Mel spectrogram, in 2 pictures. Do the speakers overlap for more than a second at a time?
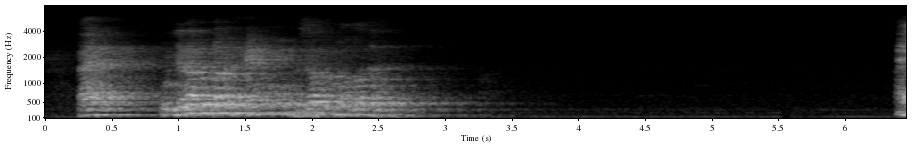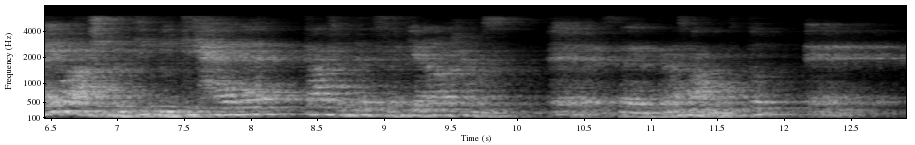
No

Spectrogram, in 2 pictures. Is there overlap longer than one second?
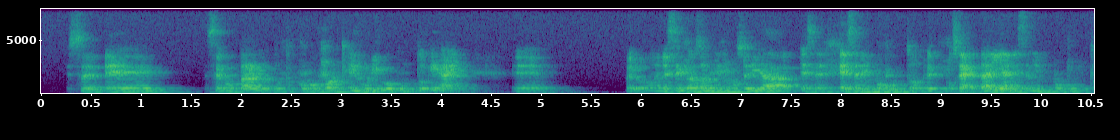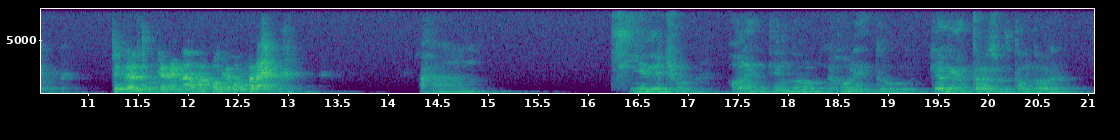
No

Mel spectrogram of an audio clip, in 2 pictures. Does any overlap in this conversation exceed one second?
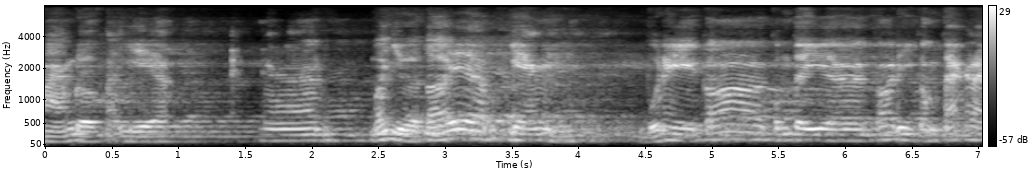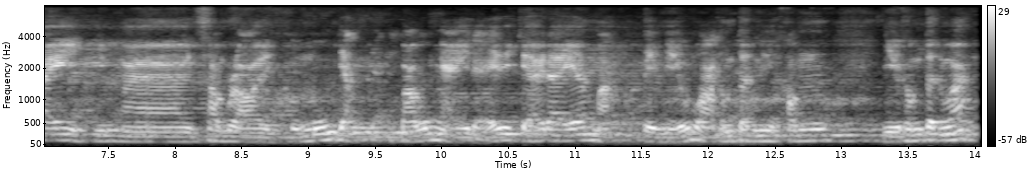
No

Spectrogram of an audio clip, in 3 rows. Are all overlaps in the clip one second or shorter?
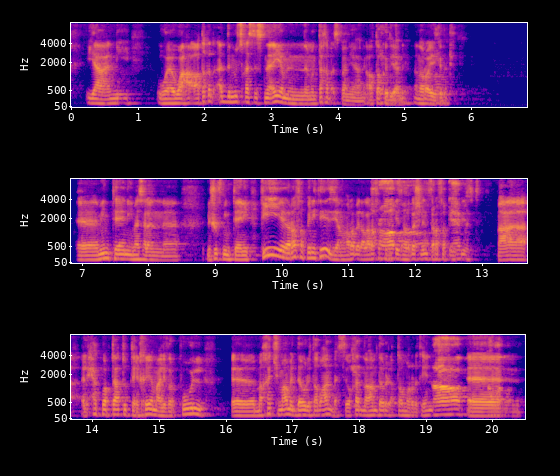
No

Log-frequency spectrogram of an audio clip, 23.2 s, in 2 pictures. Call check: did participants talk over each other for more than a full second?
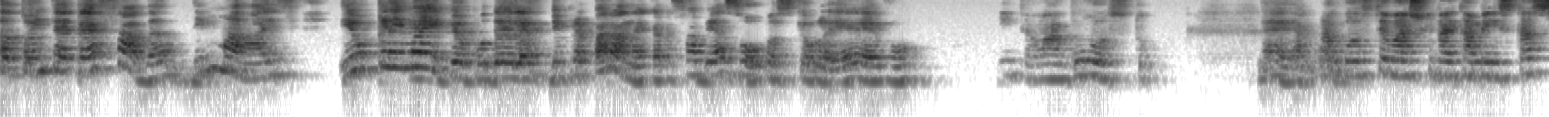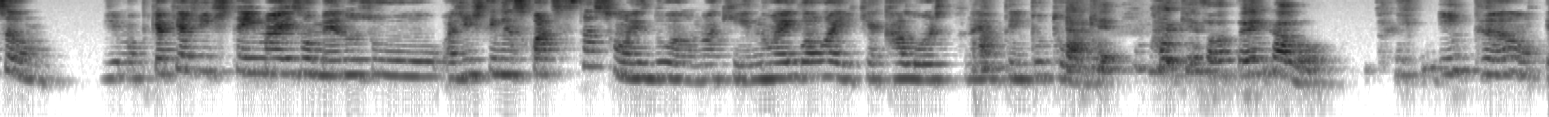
No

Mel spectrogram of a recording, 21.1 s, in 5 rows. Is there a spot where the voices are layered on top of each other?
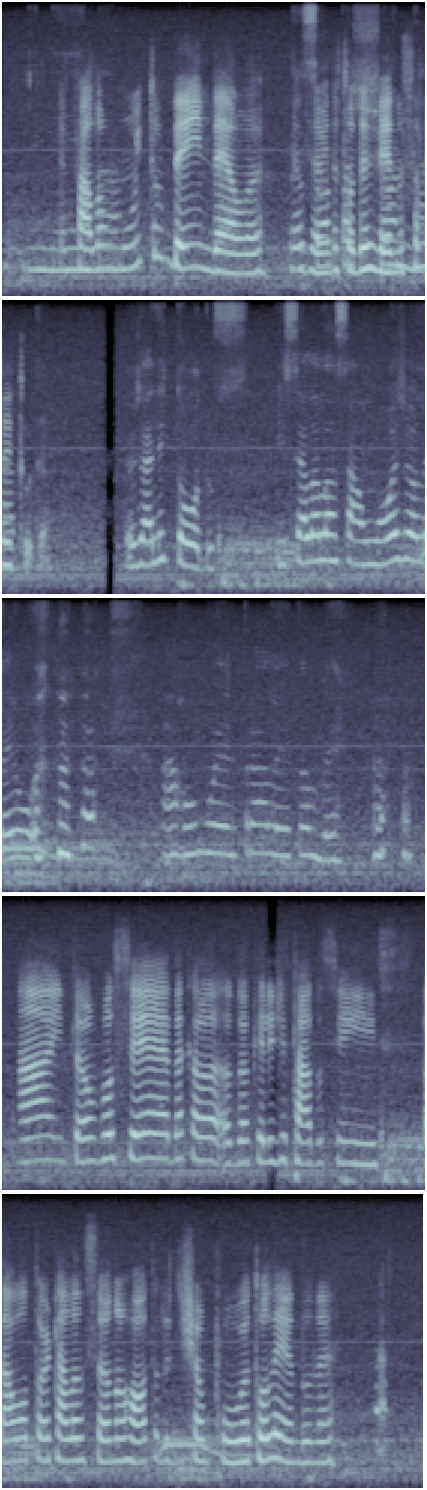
Yes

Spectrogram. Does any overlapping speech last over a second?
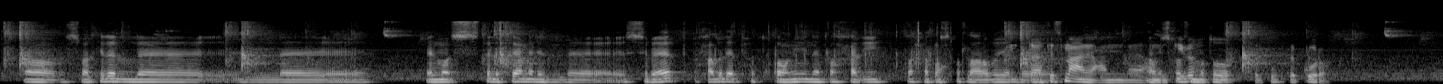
No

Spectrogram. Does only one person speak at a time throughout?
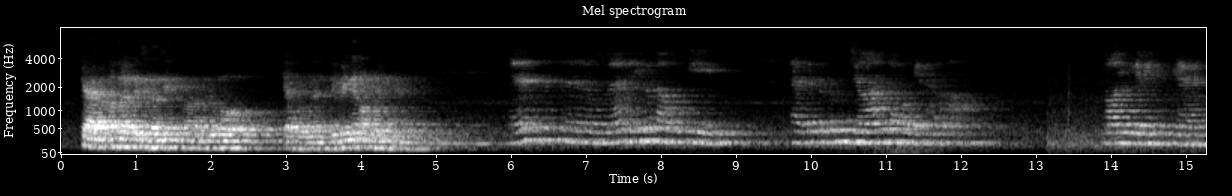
Yes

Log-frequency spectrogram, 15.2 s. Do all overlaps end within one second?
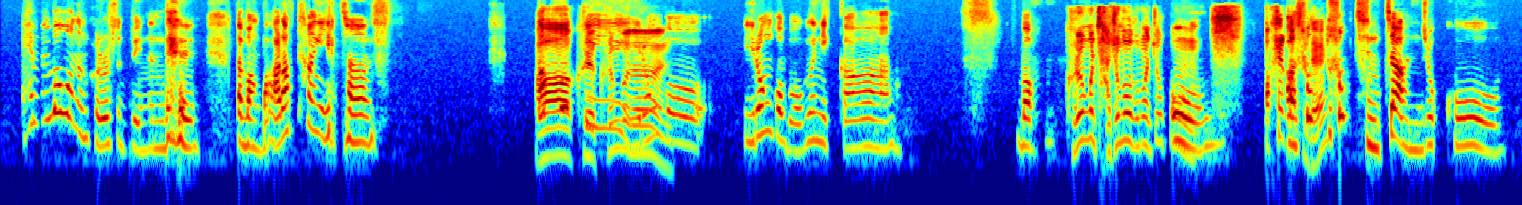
No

